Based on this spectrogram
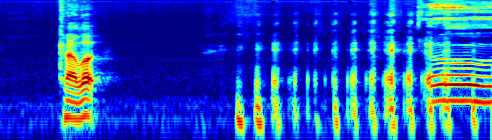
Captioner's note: laughs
